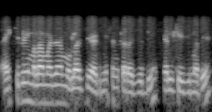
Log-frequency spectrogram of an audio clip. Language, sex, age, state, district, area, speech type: Marathi, male, 60+, Maharashtra, Akola, rural, conversation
